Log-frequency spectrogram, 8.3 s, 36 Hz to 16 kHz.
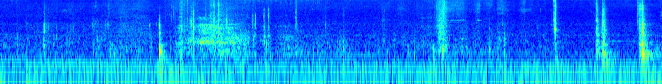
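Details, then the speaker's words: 1953 Oldsmobile Rocket Super 88 barn find, start attempt with ignition sorted: sharp single solenoid clicks at irregular intervals, the starter not engaging and the engine not cranking. "I go to turn the key over and guess what the starter doesn't engage all that works is the solenoid you can hear the solenoid clicking that's it"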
